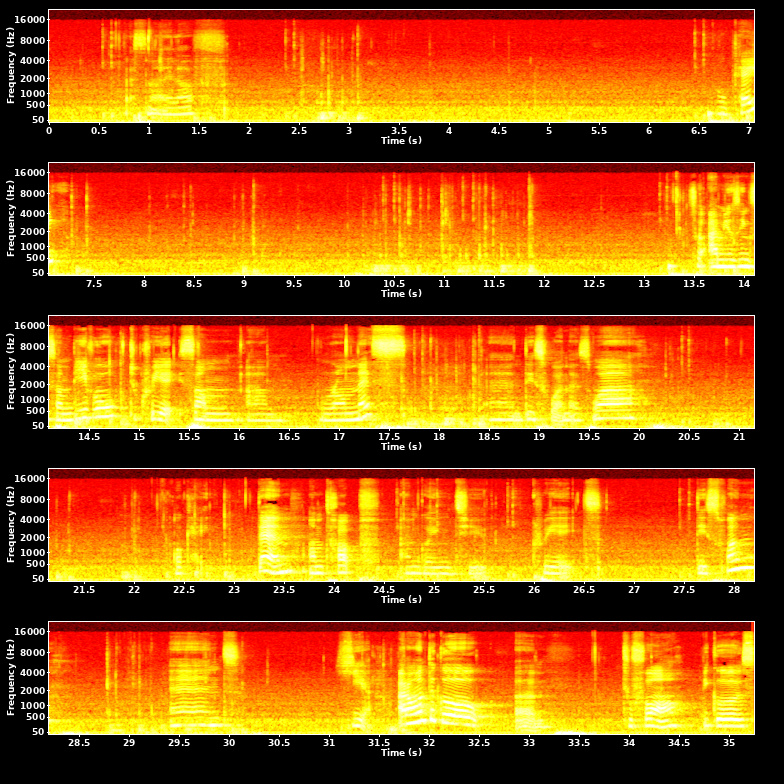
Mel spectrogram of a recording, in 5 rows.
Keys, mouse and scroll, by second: 1.4 s, 2.9 ctrl+b, 6.9 a, 7.3 Tab, 8.9 Tab, 11.7 ctrl+b, 13.5 a, 13.8 Tab, 17.3 Tab, 18.2 ctrl+b, 20.7 a, 21.2 Tab, 21.9 Tab, 22.9 z, 24.6 middle click, 25.4 e, 26.0 s, 28.8 KP_1, 29.0 z, 30.0 e, 31.6 Tab.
